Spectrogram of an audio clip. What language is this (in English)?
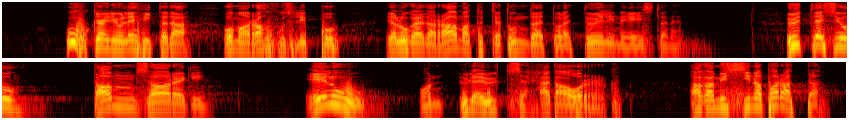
Estonian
